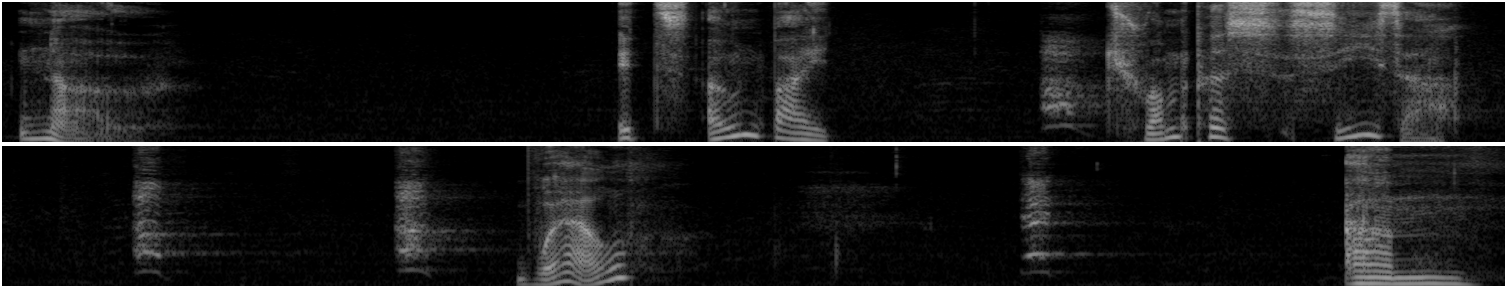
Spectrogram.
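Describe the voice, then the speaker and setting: A man playing an excitable, affectionate mad scientist boyfriend in an intimate audio roleplay, musing haltingly to himself and his partner. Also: mid-range voice, husky, heavily acted. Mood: astonished, puzzled. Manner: musing, halting, chuckling asides, drawn-out reactions.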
